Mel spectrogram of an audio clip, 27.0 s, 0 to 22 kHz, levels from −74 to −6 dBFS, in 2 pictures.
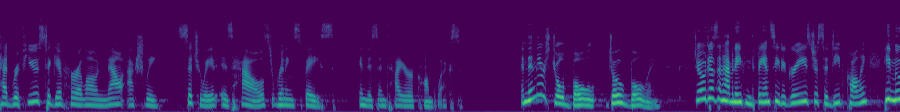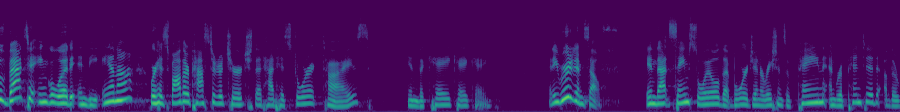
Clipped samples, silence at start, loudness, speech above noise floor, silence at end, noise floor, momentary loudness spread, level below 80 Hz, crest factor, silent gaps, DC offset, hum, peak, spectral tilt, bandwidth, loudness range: under 0.1%; 0 s; -34 LUFS; 45 dB; 0 s; -79 dBFS; 14 LU; -70 dBFS; 18 dB; none; under 0.1%; none; -16 dBFS; -5.5 dB/octave; 13 kHz; 11 LU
